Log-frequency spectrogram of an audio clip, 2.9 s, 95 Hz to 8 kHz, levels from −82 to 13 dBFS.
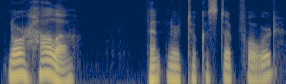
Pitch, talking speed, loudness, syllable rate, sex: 135 Hz, 125 wpm, -18 LUFS, 5.0 syllables/s, male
